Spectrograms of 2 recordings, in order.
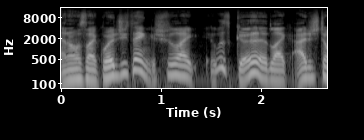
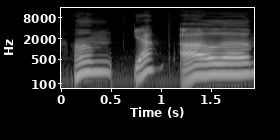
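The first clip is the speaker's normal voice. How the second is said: high-pitched, halting put-on voice with odd cadence; 6 semitones higher than usual. Imitating how Trevor talks, sounding like Korg: imitating Korg's voice. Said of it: "a Korg voice".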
